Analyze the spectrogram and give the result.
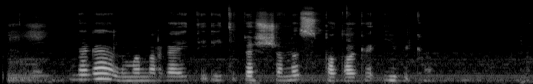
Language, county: Lithuanian, Kaunas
